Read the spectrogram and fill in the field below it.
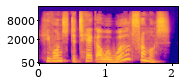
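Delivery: put-on high, loud child voice; a little girl realizing it aloud, high-pitched; child's alarmed voice. A narrator's reading. Daughter speaks to father of the Despoiler, high and alarmed. Child's line in narrated story.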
